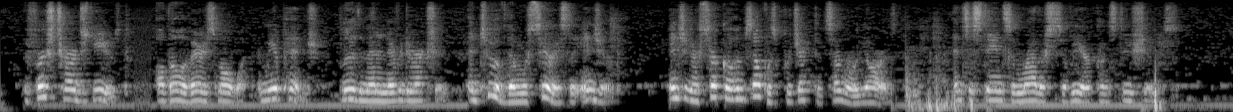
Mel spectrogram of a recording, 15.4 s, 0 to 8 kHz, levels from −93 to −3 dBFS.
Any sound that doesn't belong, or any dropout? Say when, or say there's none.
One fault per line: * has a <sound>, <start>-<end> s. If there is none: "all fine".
all fine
